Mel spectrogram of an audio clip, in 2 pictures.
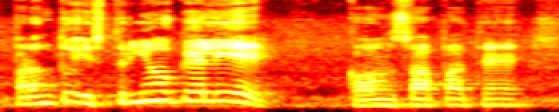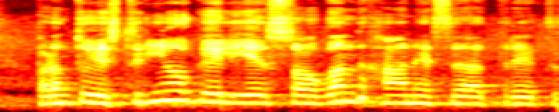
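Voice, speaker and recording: A male teacher with a slightly high voice slowly recites lines of a poem, then explains them, repeating phrases along the way. There's a little hiss or hum in the recording.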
